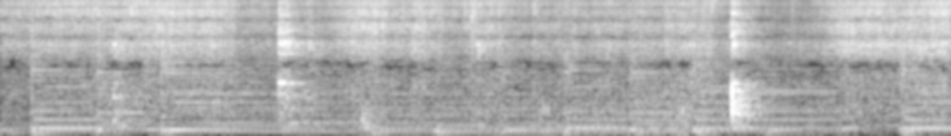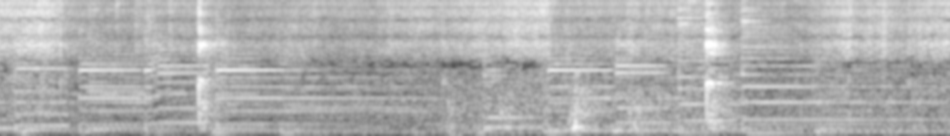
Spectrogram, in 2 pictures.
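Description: Chopped onions frying over high heat in a pan for shrimp and pak choy rice, a steady loud sizzle with stirring scrapes and occasional clinks of utensil against pan.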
